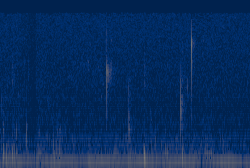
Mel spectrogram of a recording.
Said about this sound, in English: Okay, it's making like a clicking noise when I'm holding the phone. Is that...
